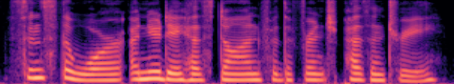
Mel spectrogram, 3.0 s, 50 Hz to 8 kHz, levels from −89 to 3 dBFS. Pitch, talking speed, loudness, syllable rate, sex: 215 Hz, 235 wpm, -16 LUFS, 5.7 syllables/s, female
